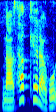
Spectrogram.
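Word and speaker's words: 情け: 정인데 뒤에 케가 있어서 나사케라고 읽습니다.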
